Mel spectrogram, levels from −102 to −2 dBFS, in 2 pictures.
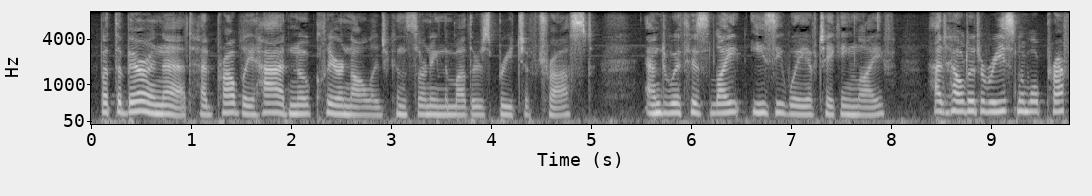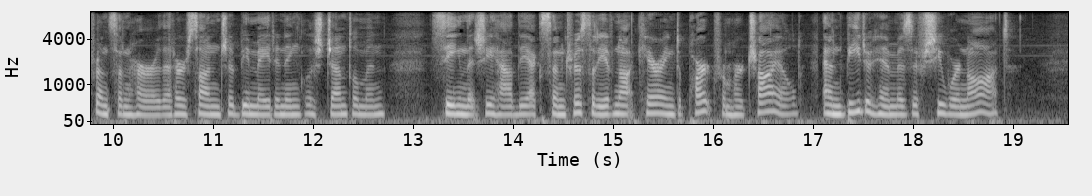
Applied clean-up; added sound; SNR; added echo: none; none; none; none.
